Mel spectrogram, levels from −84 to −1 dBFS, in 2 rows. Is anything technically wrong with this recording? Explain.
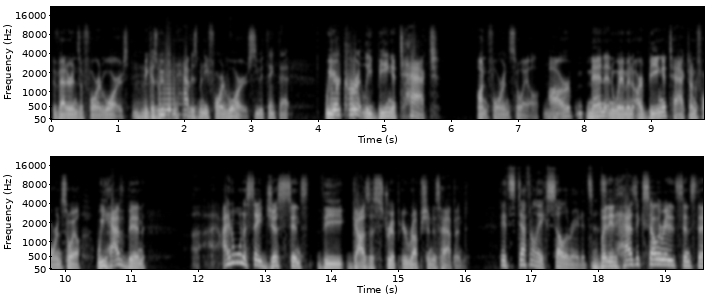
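Yes, two kinds of technical fault affect this speech clip.

From 1.61 to 2.05 s, just before "as many foreign wars", and again from 4.20 to 4.58 s, between "would think that" and "being attacked", the voice turns into a rigid metallic buzz at 188 Hz that only loosely follows the words. This is robotic sound from repeated short buffers. The likely cause is audio arriving too slowly, so the playback loops a tiny slice of about 5 ms in place of missing sound. That loop length fits the 188 Hz buzz. Most of the first stretch is filled this way, and roughly half of the second.

From 6.48 to 7.87 s, ending just before "men and women are", the level abruptly drops by about 7 dB, and the background noise drops with the voice before both jump back. This is a sudden gain jump, likely a digital gain change applied instantly rather than faded in.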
